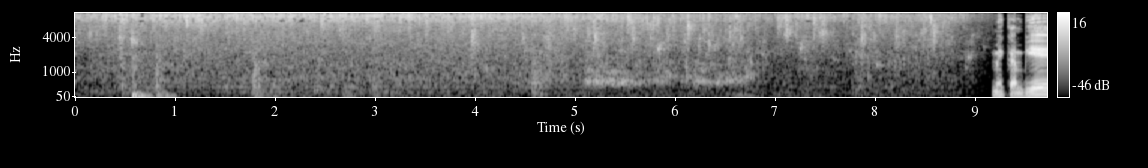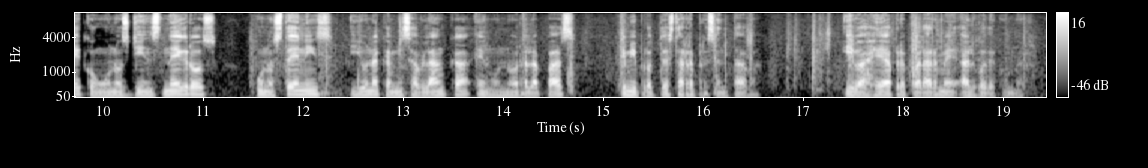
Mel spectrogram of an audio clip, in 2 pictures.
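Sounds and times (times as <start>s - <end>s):
shower spraying water: 0.0s - 9.1s
speech: 9.2s - 16.8s, 17.4s - 19.4s.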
